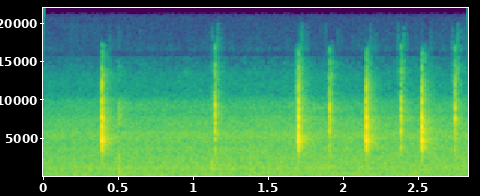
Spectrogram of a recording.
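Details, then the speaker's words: Husqvarna YTH18542 riding mower, 18.5 hp Briggs & Stratton Intek, which died during use, engine off with key cycled on and off: light, sharp clicks from the fuel shutoff solenoid, judged working. "huh that's funny I guess cuz we was having a conversation while I was trying to do that at her house but I could hear it and feel it click so we think the fuel s was good"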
